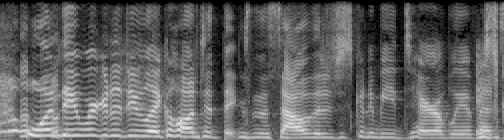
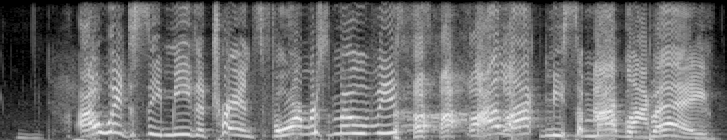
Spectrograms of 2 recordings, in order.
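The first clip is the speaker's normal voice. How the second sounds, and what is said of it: Exaggerated Southern US accent. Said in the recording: “Oh, I'm sorry to the South... It's going to be all bad accents... going to be all these accents.”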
